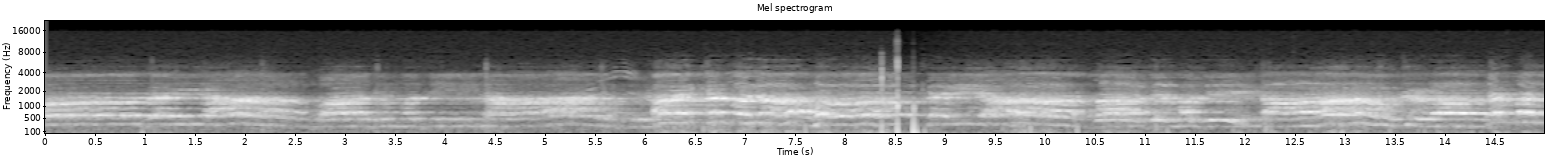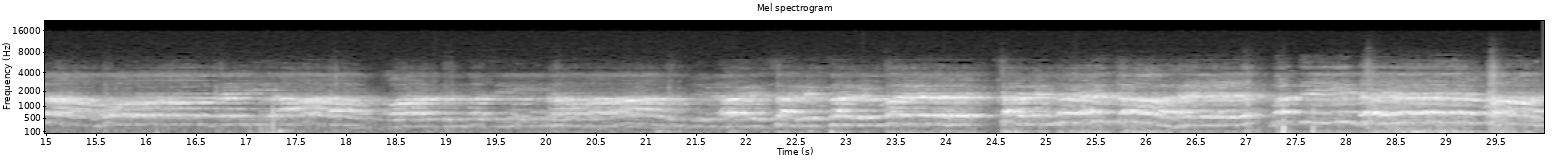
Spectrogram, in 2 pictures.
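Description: A crowd of men chanting a mourning lament (noha) together, going on without a break, with a sharp click about eight seconds in.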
